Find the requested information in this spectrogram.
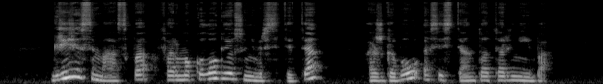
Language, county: Lithuanian, Kaunas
